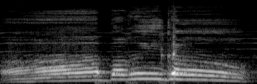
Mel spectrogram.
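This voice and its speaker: A woman reading aloud and voicing a huge, furious male giant who roars slowly and with menace in a storybook. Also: extremely low pitch, flat delivery, mellow, faint music behind, voice pushed down, full character voice. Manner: roaring, slow and menacing.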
